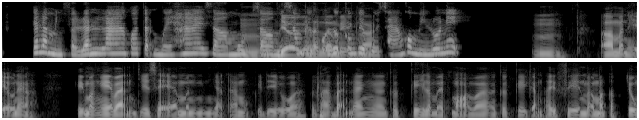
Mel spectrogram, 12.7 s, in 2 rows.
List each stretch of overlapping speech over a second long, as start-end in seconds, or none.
2.3-3.8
